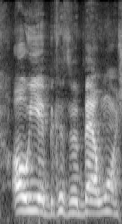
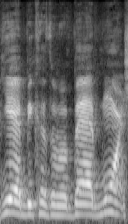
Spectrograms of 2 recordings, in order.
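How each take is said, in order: First: Sly trick question. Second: Said in the usual way. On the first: Retold or imitated. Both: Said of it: "See how he tried to trip you up?".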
